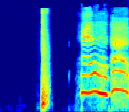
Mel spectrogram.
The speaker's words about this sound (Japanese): あ、あれ？おなら、漏れちゃった？おかしいな。すっきりするまで、いっぱい出しちゃったはずなのに。ふぃ、また。ケーキ食べすぎちゃったかな。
